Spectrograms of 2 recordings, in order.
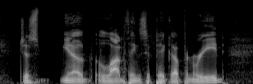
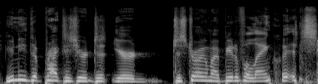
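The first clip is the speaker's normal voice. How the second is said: irritated Nazi officer; 9 semitones higher than usual. Retold or imitated. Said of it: "he's like".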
